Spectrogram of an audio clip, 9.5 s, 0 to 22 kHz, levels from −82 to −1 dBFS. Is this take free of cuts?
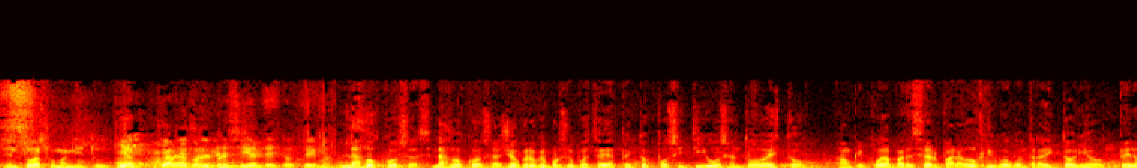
no; 1 cut; at 2.8 s

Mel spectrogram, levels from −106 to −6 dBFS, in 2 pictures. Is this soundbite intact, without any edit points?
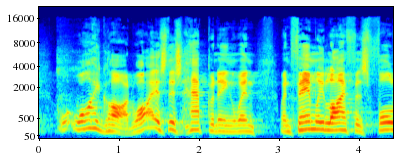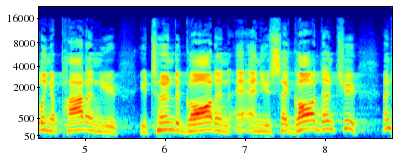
yes; 0 cuts

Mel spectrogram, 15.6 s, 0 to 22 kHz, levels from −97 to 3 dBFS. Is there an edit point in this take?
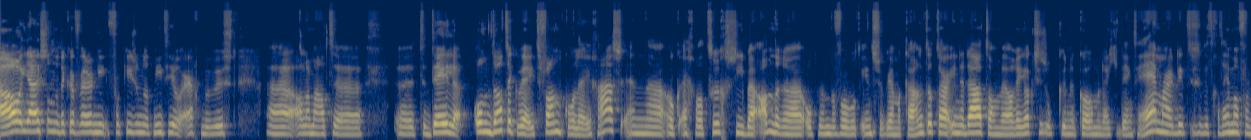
no; 0 cuts

